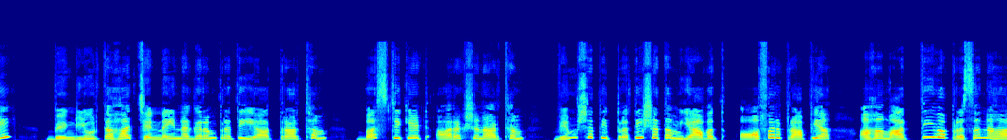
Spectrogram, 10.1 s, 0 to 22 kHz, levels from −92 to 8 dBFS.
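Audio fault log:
Throughout: HE-AAC compression, likely. The treble sounds rebuilt rather than real, with plainly audible codec damage and nothing above 15.5 kHz. Upper bands copied up from lower ones don't match the true harmonics, which points to a low bitrate around 24 kbps.
3.24 to 4.71 s: CD scratch ticks, seven of them at a steady spacing of roughly five a second. The longest lasts only a couple of milliseconds. Each turn of the disc hits the same blemish, and the player interpolates or mutes the samples it can't recover.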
